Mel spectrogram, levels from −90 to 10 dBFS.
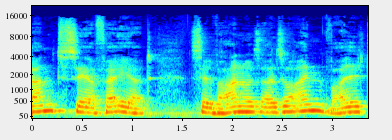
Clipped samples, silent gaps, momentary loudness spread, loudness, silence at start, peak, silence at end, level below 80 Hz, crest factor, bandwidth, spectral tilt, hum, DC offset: under 0.1%; none; 9 LU; -15 LUFS; 0 s; -4 dBFS; 0 s; -44 dBFS; 12 dB; 15.5 kHz; -6.5 dB/octave; none; under 0.1%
